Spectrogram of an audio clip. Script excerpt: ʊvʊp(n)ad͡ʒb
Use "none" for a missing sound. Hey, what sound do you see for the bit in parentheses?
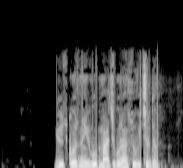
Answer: m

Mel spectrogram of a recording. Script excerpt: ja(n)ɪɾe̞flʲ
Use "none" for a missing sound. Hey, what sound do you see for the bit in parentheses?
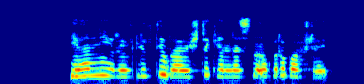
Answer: n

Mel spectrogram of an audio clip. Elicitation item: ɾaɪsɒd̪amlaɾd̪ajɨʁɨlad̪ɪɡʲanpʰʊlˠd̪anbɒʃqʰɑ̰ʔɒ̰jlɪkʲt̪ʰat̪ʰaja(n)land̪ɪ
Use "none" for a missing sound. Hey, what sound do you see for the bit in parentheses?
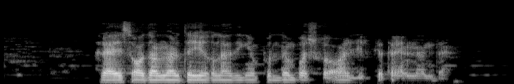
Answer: n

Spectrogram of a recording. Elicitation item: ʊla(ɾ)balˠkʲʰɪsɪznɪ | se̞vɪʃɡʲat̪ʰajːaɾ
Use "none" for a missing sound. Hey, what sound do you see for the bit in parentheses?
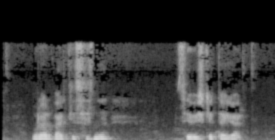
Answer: ɾ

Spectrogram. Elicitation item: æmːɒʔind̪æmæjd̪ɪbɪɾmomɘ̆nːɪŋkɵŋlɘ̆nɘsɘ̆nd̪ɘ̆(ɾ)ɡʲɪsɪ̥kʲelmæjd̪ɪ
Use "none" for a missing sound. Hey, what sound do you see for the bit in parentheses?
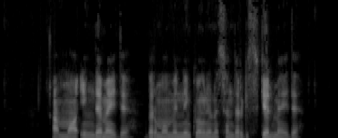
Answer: ɾ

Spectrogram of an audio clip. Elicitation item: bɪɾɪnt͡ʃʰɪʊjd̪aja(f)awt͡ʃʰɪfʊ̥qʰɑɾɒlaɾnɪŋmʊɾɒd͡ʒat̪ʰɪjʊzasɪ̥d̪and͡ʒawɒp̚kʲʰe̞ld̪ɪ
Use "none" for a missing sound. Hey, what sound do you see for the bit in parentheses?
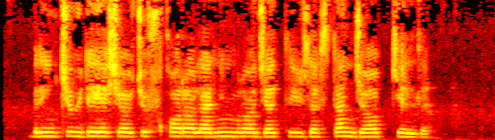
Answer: ʃ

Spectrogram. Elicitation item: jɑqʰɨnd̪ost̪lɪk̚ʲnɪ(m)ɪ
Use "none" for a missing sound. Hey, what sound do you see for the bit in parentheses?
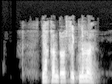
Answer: m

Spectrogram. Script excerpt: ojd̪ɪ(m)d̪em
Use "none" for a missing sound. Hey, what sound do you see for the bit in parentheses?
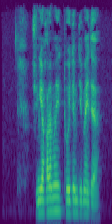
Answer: m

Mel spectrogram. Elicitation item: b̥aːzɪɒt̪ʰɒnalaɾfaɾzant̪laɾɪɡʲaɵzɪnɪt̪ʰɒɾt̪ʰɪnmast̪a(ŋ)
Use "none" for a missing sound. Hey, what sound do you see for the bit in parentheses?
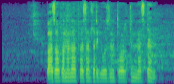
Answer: n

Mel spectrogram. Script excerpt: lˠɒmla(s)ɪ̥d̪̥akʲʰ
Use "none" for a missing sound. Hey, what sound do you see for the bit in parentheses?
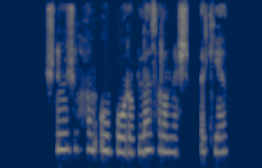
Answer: ʃ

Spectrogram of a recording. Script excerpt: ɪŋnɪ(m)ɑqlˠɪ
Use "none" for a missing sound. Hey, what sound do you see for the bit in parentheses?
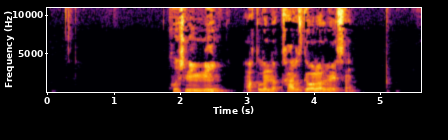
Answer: ŋ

